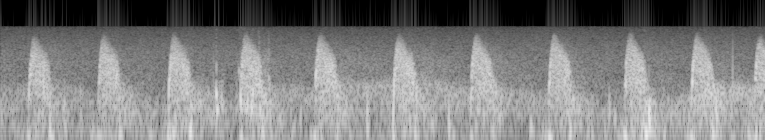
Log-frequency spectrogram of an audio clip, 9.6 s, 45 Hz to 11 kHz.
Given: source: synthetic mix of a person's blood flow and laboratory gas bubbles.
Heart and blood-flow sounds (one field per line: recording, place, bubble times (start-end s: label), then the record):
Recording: Doppler ultrasound of blood flow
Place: subclavian vein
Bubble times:
2.67-2.82 s: bubbles
2.95-3.38 s: bubbles
From the record:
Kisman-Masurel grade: 222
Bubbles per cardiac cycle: several, 3 to 8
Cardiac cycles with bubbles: 10 to 50%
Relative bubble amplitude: moderate (0.250 to 0.450)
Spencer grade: 2 (many but less than half of the cardiac periods contain bubble signals, singularly or in groups)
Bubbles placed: anywhere in the cardiac cycle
